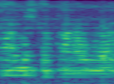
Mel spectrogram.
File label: robo talk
